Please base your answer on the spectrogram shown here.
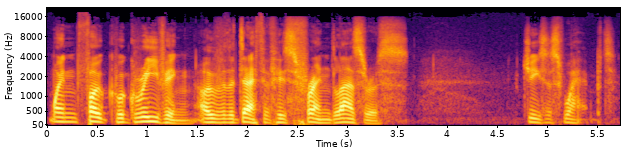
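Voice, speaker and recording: A man preaching a sermon, earnest and rising to forceful emphasis. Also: mid-range voice, a little slow, dry recording, clean studio sound.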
